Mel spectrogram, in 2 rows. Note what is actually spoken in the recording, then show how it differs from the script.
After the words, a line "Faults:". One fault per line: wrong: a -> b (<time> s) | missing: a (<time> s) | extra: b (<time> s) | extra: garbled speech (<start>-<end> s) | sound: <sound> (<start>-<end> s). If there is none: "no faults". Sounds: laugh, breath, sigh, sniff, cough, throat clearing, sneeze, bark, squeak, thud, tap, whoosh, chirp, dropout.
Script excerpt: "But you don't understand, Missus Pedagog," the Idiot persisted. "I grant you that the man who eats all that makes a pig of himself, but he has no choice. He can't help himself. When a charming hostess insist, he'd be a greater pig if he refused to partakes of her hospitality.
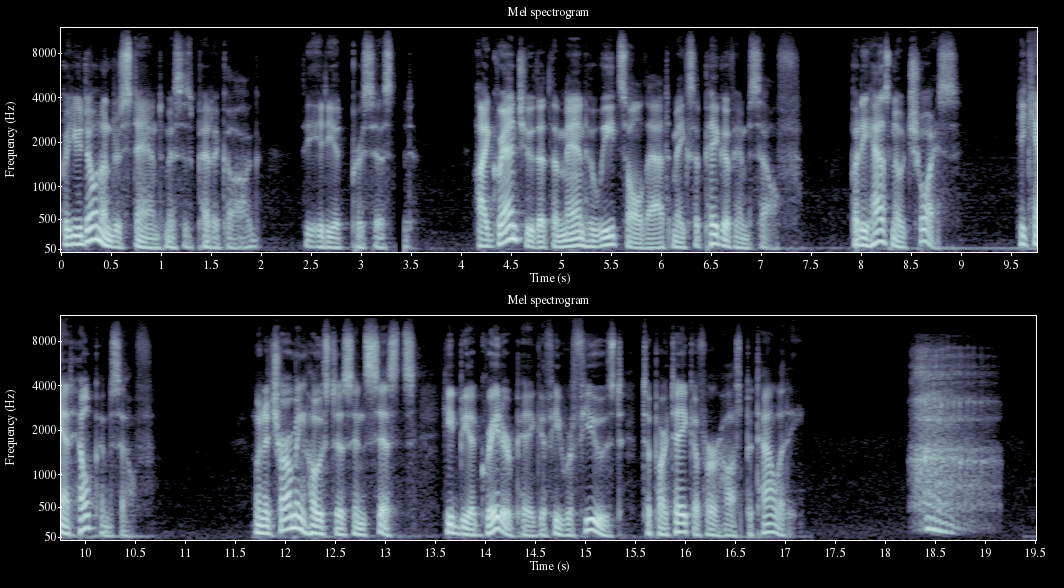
"But you don't understand, Missus Pedagog," the Idiot persisted. "I grant you that the man who eats all that makes a pig of himself, but he has no choice. He can't help himself. When a charming hostess insists, he'd be a greater pig if he refused to partake of her hospitality.
Faults:
sound: dropout (3.4-3.5 s)
wrong: insist -> insists (12.7 s)
wrong: partakes -> partake (15.7 s)
sound: sigh (18.3-19.2 s)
